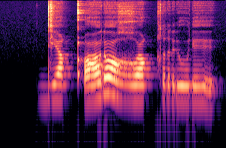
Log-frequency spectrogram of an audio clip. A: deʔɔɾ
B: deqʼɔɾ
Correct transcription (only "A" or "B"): B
